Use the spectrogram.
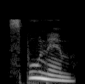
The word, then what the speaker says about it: spunem: Spunem. With a distinct U. sound like in, moon, and a softer, n, sound at the end.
